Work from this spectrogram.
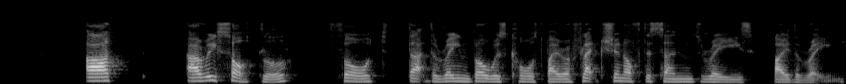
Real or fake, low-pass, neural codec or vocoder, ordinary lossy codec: fake; 7.2 kHz; codec, 16 kHz, 8 kbps, FunCodec, trained on Chinese and English, 25 frames a second; AAC, 48 kbps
